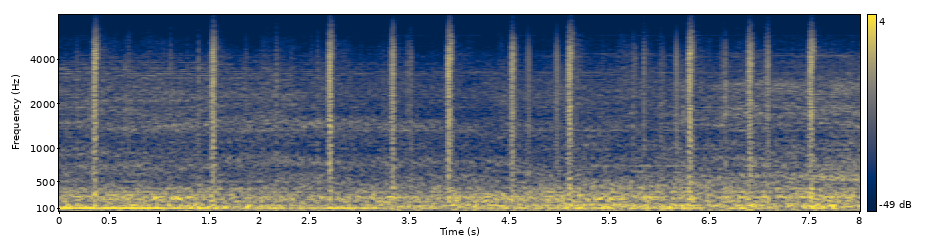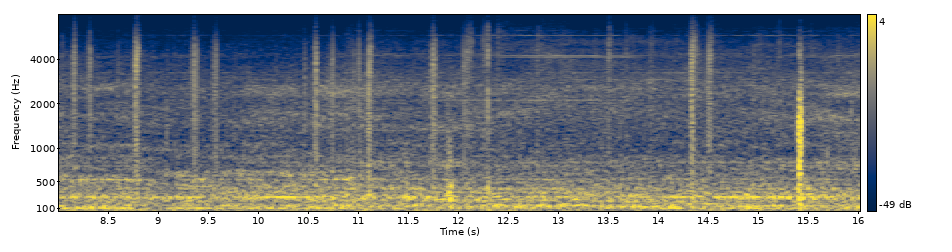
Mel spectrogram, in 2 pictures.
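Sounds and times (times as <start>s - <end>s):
electric train humming: 0.0s - 16.0s
station noise: 0.0s - 16.0s.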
